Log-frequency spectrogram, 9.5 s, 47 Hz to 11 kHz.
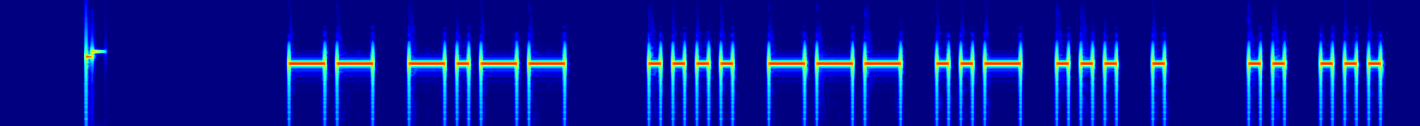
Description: Morse code, heard as a keyed tone, about 15 wpm, 700 Hz. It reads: MY HOUSE IS
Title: Sentences from Top 1100 Words 15wpm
